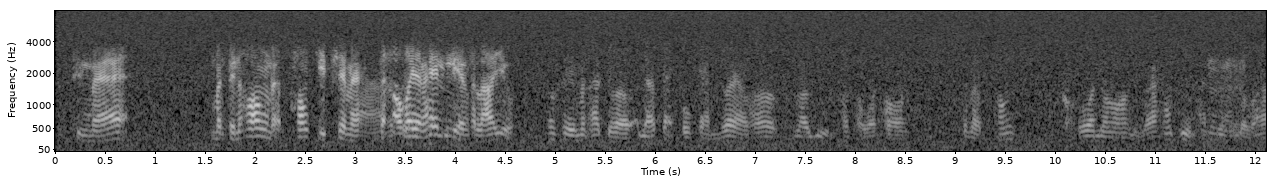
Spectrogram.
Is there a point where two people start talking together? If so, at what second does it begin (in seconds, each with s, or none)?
2.9 s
